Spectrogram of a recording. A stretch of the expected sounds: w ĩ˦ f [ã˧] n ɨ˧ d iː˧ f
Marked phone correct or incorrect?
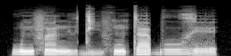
incorrect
